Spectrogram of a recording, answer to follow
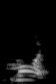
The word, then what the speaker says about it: Mos: So did you grow up thinking you were Mos? Not- How do you say? Modt. Modt.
